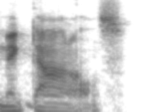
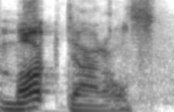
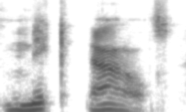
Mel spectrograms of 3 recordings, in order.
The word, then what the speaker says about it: McDonald's: is it it's Muk Muk Muk not Muk Donald's it's mck like word like a mick M like m i k McDonald McCarthy McCarthy that's m a r t h y m McCarthy like you know general Douglas Mark Arthur and mcarthy yeah it's not Mac Arthur it's McDonald's not Mick either I know it's not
